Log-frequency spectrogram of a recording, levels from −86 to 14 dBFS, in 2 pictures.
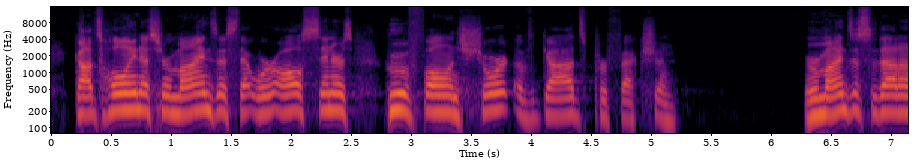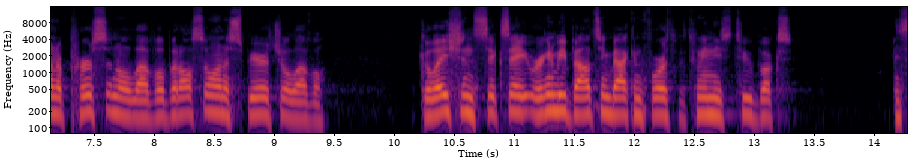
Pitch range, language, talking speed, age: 175-210 Hz, English, 190 wpm, 20-39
